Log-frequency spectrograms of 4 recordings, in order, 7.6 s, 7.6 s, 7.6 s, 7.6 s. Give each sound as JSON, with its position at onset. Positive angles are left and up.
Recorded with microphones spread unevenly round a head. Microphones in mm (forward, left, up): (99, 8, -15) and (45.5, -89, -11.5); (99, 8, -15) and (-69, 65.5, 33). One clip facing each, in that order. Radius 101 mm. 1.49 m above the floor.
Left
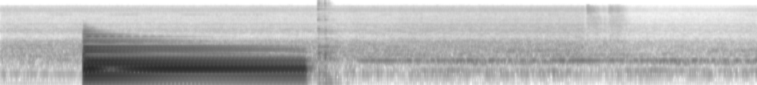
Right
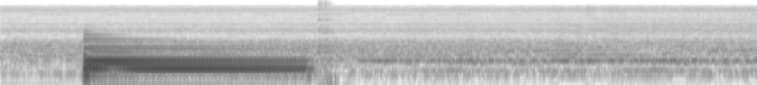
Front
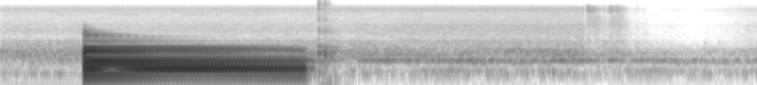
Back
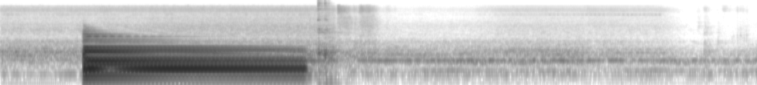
{"t": 0.8, "sound": "a guitar", "azimuth_deg": 70, "distance_m": 0.5}
{"t": 3.2, "sound": "a clunk", "azimuth_deg": 65, "distance_m": 1.8}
